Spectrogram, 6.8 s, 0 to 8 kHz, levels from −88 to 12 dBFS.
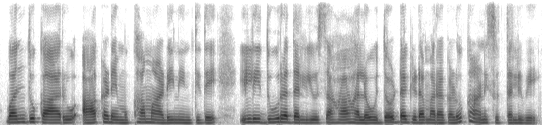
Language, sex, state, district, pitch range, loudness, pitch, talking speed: Kannada, female, Karnataka, Bidar, 175-200 Hz, -17 LUFS, 185 Hz, 135 wpm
